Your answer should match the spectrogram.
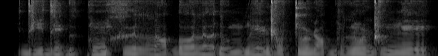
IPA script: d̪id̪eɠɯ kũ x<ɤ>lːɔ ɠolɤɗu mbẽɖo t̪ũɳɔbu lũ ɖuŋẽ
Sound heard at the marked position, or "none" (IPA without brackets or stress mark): ɯ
